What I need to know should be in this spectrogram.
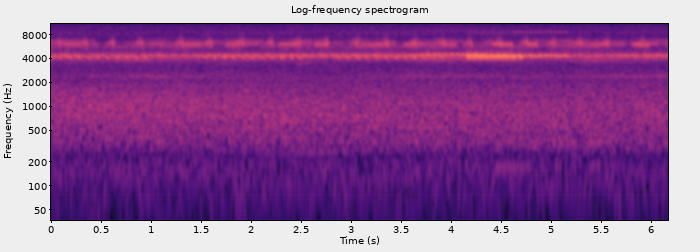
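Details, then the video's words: Nighttime cricket chorus outdoors: a continuous shrill trill holding one high pitch, lightly pulsing, with one caller swelling louder for about half a second near the end before the even chorus resumes. "Soothing Cricket Sounds"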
